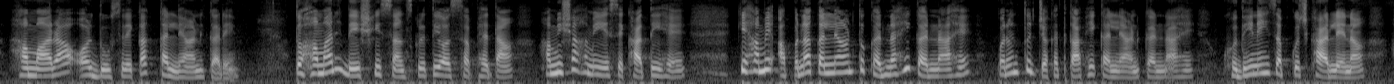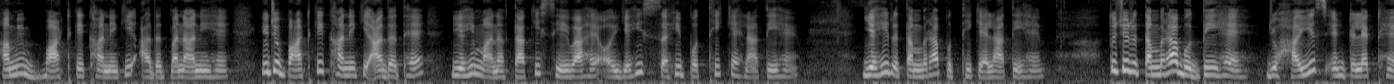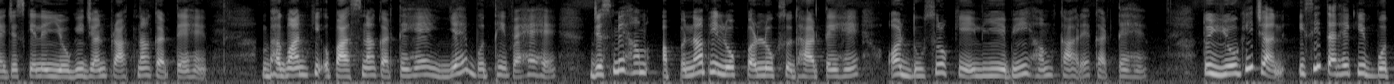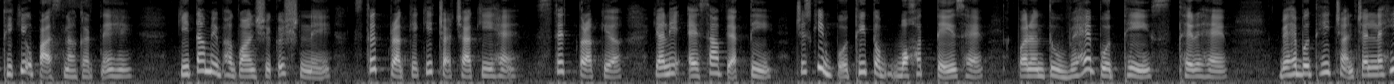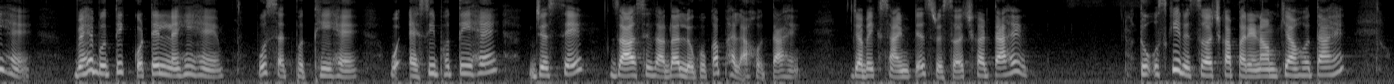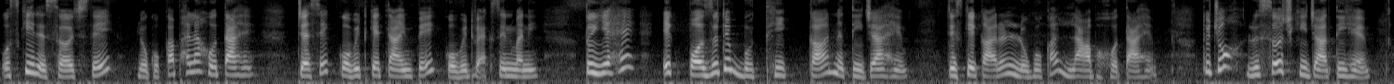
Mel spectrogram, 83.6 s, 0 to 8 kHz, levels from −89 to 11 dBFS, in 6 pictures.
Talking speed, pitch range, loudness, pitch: 165 wpm, 195-275 Hz, -28 LUFS, 220 Hz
